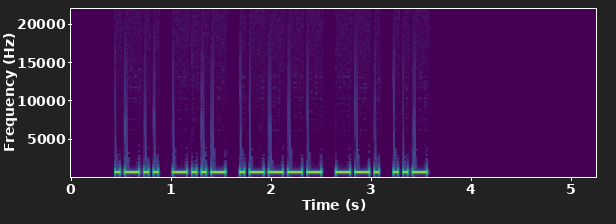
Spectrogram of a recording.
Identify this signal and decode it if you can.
Morse code, heard as a keyed tone, about 25 wpm, 700 Hz. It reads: LX1GU
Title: DXCC-100 Call Signs - 5 Characters - 25wpm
